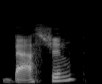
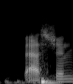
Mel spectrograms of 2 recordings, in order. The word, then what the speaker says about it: Bastion: I think the bad guy is it pronounced Bastion? – Yeah. – Bastion, yeah.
